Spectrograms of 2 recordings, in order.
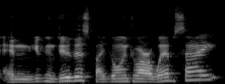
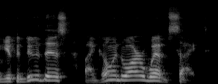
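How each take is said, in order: First: The voice rises at the end. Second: The voice falls at the end. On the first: The speaker calls it wrong. "they would say" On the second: The speaker calls it right. "say no"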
